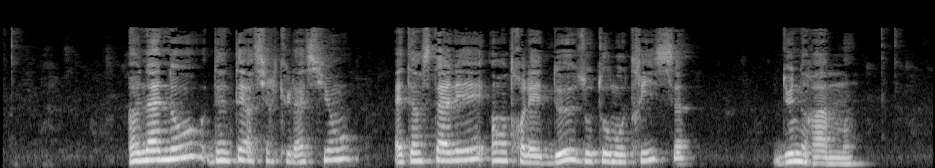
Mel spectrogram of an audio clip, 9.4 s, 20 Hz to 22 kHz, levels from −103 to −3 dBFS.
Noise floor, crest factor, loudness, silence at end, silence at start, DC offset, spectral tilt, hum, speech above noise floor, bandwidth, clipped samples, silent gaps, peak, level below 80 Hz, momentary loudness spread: -69 dBFS; 16 dB; -22 LUFS; 0.7 s; 1.3 s; under 0.1%; -6.5 dB/octave; none; 48 dB; 11.5 kHz; under 0.1%; none; -6 dBFS; -66 dBFS; 12 LU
